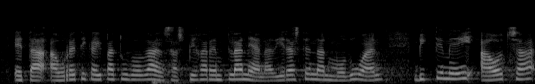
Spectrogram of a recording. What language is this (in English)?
Basque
